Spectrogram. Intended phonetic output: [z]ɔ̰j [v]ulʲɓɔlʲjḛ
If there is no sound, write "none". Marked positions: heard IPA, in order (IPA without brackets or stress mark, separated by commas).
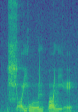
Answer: ɕ, w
